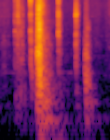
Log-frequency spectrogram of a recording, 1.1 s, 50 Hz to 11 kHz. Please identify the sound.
Car Door Porter Unlocking
A mechanical car door lock unlocking.
Recorded with Edirol R-1 & Sennheiser ME66.
mechanic, switch, unlocked, click, button, unlocking, clink, mechanics, car, door, lock, unlocks, cardoor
